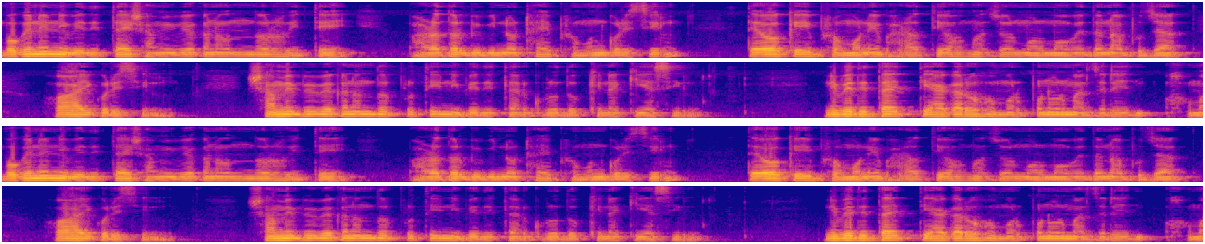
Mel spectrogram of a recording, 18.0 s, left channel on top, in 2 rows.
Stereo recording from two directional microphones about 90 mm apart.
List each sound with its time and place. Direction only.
0.1 s speech: 20° right (ahead or behind)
